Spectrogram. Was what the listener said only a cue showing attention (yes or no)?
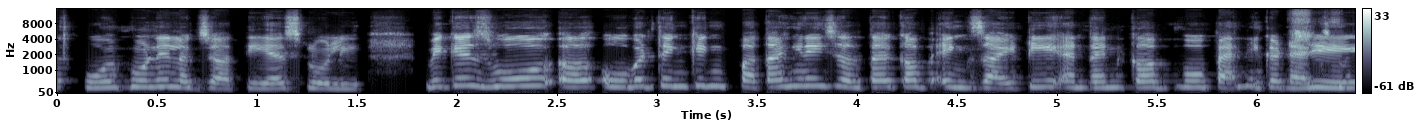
no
